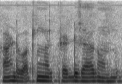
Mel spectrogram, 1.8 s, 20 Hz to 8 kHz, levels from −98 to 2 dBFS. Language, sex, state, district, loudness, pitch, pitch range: Tulu, male, Karnataka, Dakshina Kannada, -14 LUFS, 135 Hz, 130-140 Hz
